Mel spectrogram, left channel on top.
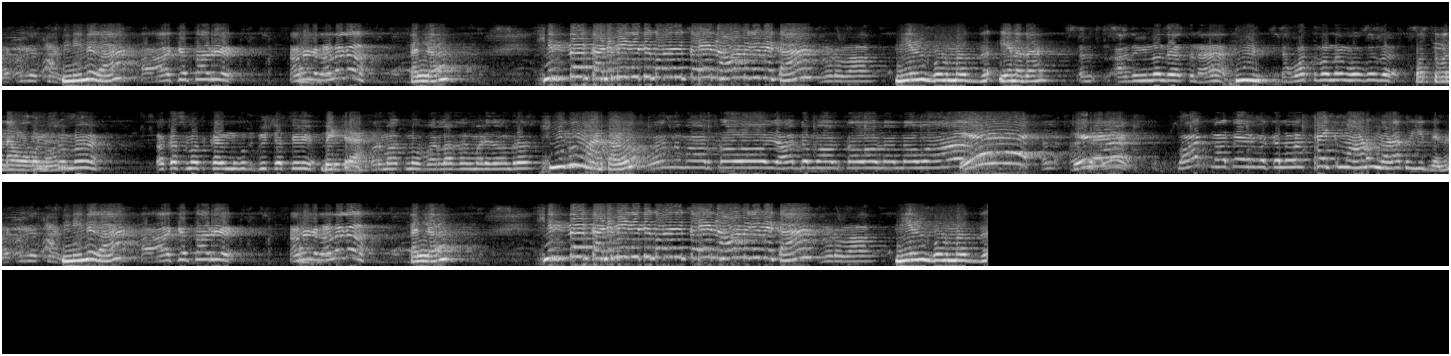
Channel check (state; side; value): drops out; right; at 9.9 s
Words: ನಿನಗ ಆಕೆತ್ತಾರಿ ನನಗ ಅಲ್ಲ ಇಂತ ಕಡಿಮೆ ಕೈ ನಾವು ಮುಗಿಬೇಕಾ? ನೋಡುವ ನೀರು ಗುಣಮದ ಏನದ ಅದು ಇನ್ನೊಂದ್ ಹೇಳ್ತಾನ. ಹೊತ್ತು ಬಂದಂಗ ಹೋಗುದು. ಹೊತ್ತು ಬಂದಂಗ ಹೋಗೋಣ. ಅಕಸ್ಮಾತ್ ಕೈ ಮುಗಿದ್ ಬಿಟ್ರ ಪರಮಾತ್ಮ ಬರ್ಲಾರ್ದಂಗ ಮಾಡಿದವ ಅಂದ್ರ ಹೀಗೂ ಮಾಡ್ತಾಳು. 1 ಮಾಡ್ತಾಳೋ 2 ಮಾಡ್ತಾಳೋ ನನ್ನವ ಮಾತ್ ಮಾತಾಡ್ಬೇಕಲ್ಲ. ಮಾಡೋದ್ ನೋಡಕ್ ಹೋಗಿದ್ದೇನೆ.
